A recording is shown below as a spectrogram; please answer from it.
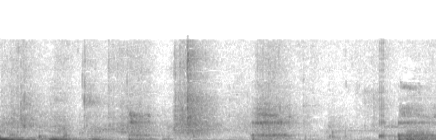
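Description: A dog whimpering faintly in a few short cries.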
